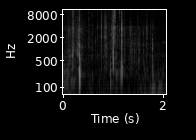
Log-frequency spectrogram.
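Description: A plastic fly box being handled and shut, with a string of sharp light clicks and short rustles.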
